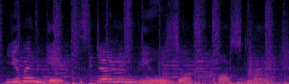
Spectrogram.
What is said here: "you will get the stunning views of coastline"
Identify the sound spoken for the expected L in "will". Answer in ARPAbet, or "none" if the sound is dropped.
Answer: N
